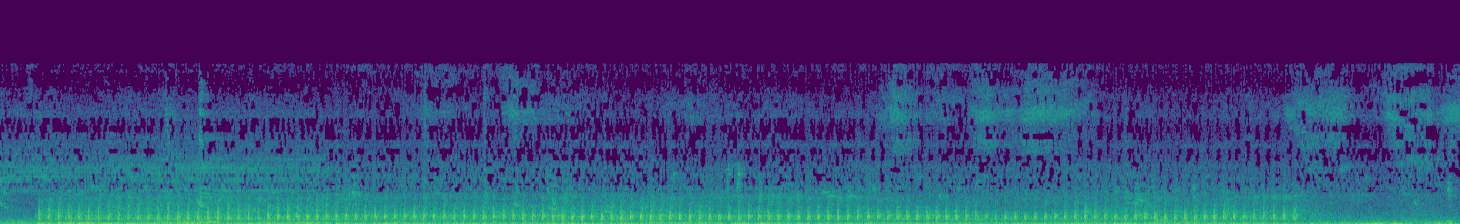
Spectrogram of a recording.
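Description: A cicada calling: a fast, even pulsing buzz that starts abruptly and holds steady for about nineteen seconds before stopping suddenly.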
